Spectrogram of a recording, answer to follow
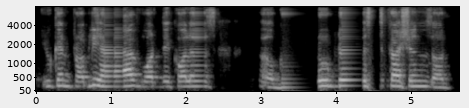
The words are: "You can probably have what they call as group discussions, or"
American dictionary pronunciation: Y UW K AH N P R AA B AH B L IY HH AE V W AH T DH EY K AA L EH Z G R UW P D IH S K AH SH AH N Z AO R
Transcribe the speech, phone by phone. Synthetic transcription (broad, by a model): Y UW K AH N P R AA B AH B L IY HH AE V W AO T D EY K AA L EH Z G UW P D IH S K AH SH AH N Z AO R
